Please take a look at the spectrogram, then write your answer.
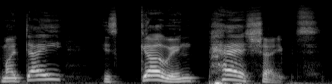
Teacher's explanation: go is the main stress in going and pair is the main stress in the second part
